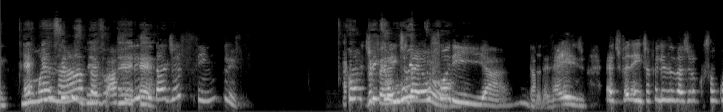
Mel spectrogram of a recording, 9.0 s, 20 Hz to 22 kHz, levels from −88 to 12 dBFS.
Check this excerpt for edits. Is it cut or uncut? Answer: cut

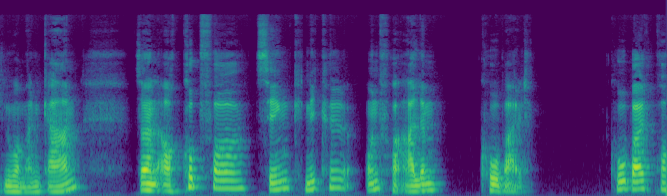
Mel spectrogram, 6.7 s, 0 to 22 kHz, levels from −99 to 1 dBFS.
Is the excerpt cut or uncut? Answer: uncut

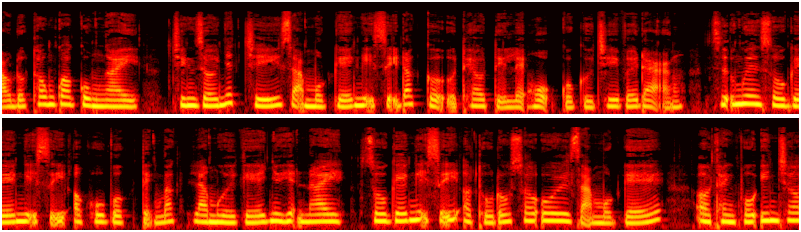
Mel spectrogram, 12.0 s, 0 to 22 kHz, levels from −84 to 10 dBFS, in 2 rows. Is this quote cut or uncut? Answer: cut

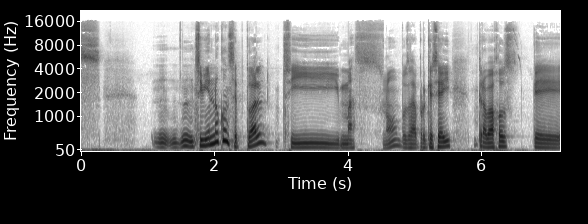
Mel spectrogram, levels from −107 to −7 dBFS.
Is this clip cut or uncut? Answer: cut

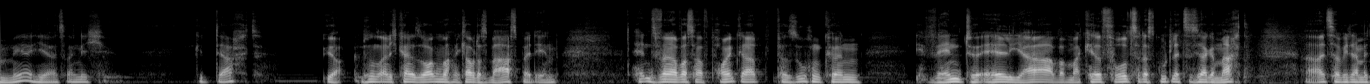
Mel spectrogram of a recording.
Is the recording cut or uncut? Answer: uncut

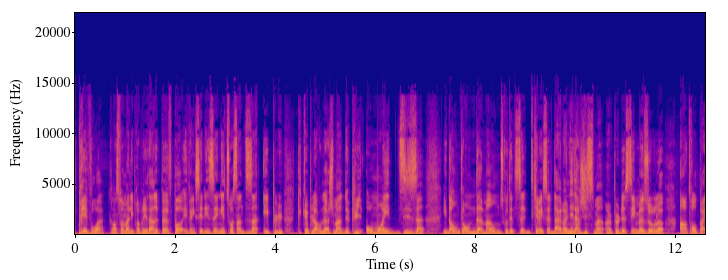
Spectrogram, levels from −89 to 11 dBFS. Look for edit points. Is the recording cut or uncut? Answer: uncut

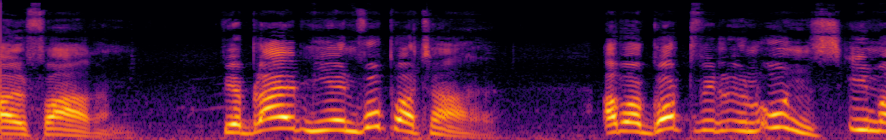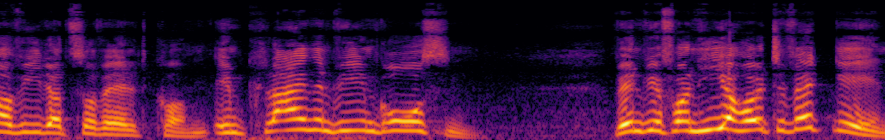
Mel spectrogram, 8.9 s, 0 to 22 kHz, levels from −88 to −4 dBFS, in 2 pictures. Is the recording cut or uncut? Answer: uncut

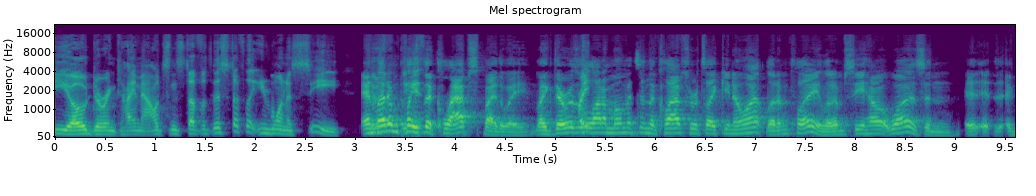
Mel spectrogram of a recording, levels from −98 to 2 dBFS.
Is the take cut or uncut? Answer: cut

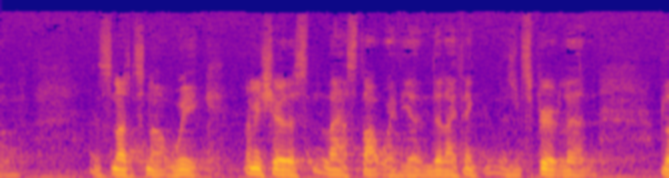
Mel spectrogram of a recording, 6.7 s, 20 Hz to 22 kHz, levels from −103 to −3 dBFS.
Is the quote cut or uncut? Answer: cut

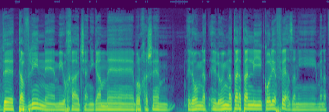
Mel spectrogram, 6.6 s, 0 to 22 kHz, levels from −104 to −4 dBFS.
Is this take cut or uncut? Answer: cut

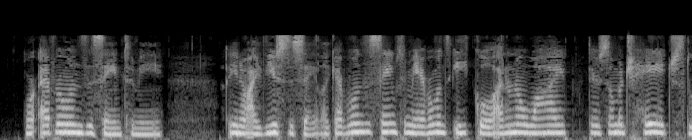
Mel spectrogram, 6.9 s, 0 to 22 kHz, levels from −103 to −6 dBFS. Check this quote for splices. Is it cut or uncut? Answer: cut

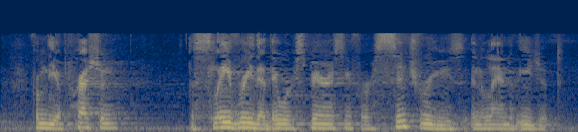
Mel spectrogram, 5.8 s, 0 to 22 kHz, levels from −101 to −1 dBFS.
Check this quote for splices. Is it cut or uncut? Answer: uncut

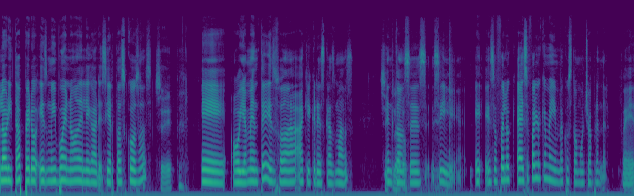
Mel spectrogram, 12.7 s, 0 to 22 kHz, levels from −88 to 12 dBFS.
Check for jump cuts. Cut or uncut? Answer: uncut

